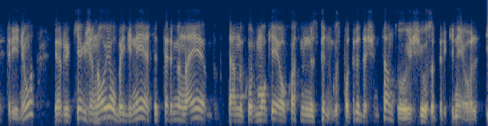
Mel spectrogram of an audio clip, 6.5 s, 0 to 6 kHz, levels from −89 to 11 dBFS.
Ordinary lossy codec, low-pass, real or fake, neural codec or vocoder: Opus, 24 kbps; 5.4 kHz; real; none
